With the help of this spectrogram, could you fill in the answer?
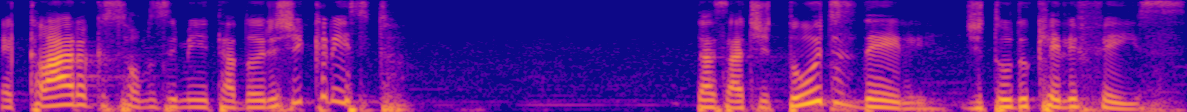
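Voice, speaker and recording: A woman at a fairly slow pace, animated in tone with very wide pitch swings and vocal fry, in a dry, close sound with no echo. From Bahia, Brazil. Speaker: pastor. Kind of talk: sermon. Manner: animated, sometimes shouting.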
